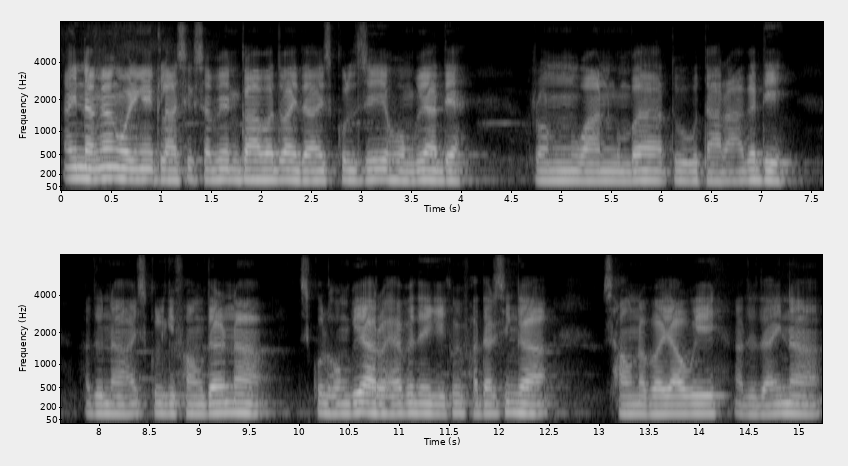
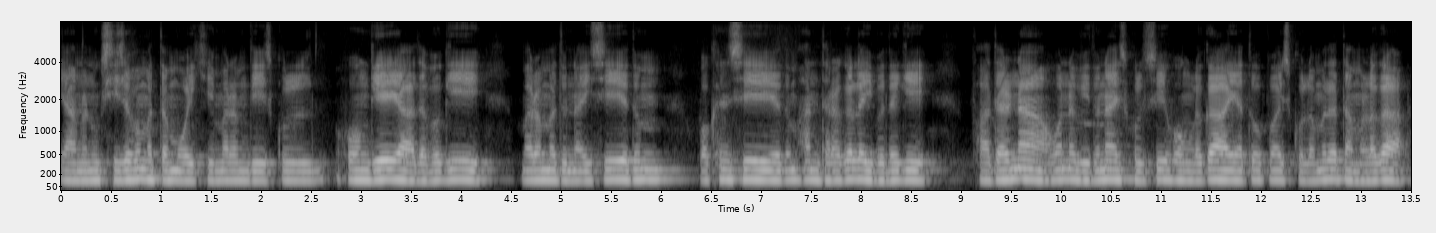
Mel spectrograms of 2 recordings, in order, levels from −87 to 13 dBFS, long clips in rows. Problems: background sounds at intervals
